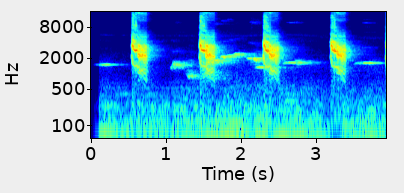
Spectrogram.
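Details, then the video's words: Long-tailed shrike song used to provoke other shrikes into singing: loud harsh downward-slurred notes repeated about once a second, with thin whistled tones between them. "kicau CENDET GACOR paling DI CARI cocok UNTUK PANCINGAN CENDET AGAR NAIK EMOSI"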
